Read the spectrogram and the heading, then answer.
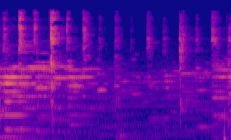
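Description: A song plays through a small phone speaker held up to a microphone, thin and tinny with little bass, sustained tones over crisp, regular percussive hits. No one talks over it.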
